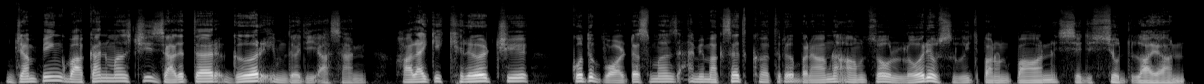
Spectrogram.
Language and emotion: Kashmiri, neutral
